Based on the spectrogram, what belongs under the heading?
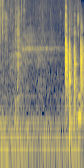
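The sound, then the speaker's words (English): After a stretch of low background rumble, dice rolled during a tabletop role-playing game clatter across a tabletop in a quick burst of sharp, bright clicks and rattles that end abruptly. “Runaway dice.”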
